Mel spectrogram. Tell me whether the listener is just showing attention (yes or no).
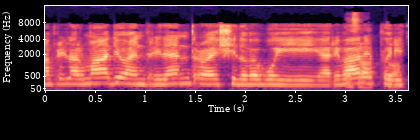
no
